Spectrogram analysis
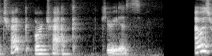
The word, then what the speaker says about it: Trek: i love star trek i always call it track because i grew up that way my dad didn't say it correctly i guess so to speak i don't know stephen my husband he's always like it's trick it's trek i'm like i don't care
